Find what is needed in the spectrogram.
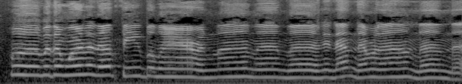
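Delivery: high, nagging inner voice; lightly voiced grumbling critic, na na; mocking inner critic. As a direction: mimic your own whiny self-doubt.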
